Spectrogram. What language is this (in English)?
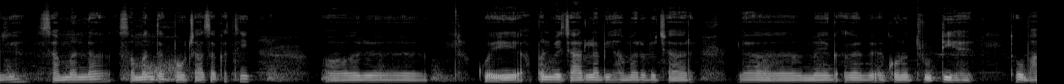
Korwa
